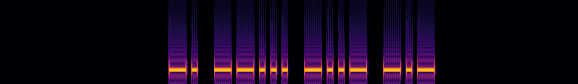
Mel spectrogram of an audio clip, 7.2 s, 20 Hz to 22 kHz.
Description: Morse code, heard as a keyed tone, about 17 wpm, 700 Hz. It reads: N7XK
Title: USA Call Signs - 4 Characters - Repeated 3x - 17wpm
